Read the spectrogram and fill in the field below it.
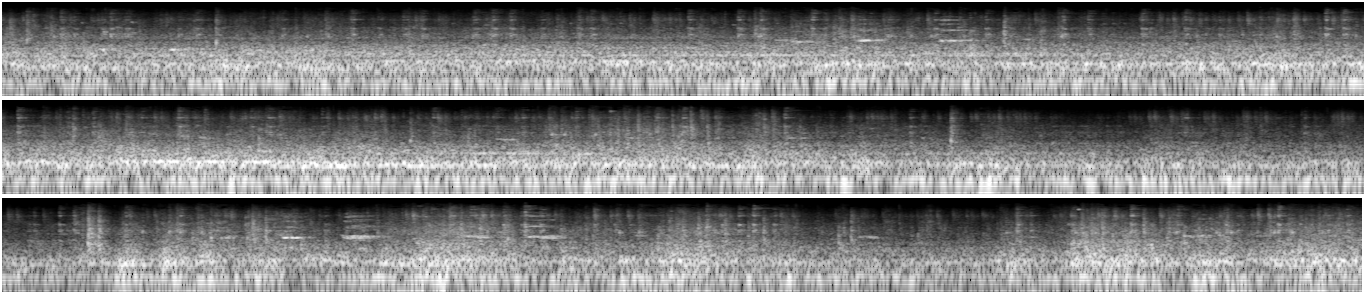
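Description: A tram rumbles and rattles steadily along its rails.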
